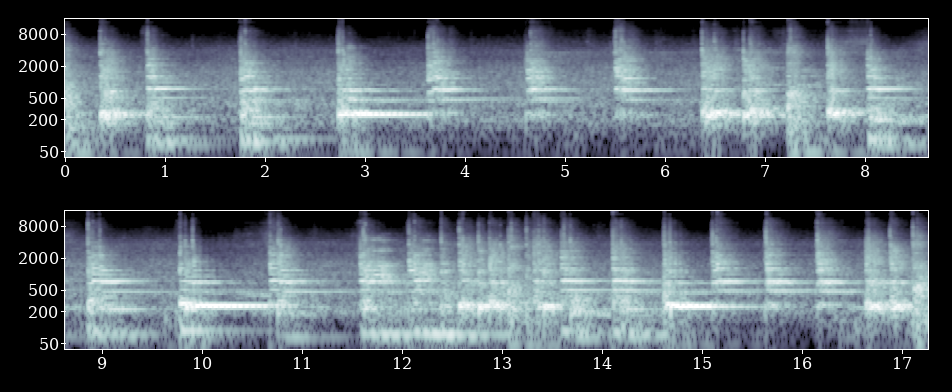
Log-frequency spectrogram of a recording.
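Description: Background music of tabla playing in a steady rhythm: ringing pitched strokes alternating with deep bass strokes.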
